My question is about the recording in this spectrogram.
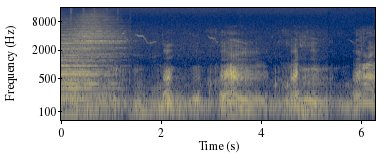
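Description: Lions growling while feeding together on a kill: a run of deep, uneven growls, the loudest about three seconds in, as they compete for their share. Background music fades out during the first second or so.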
